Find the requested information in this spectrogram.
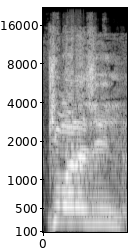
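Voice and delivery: high, exasperated snap; annoyed scolding. Acted. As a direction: throw up your hands at the pupil. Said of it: "Ah, marah gitu".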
